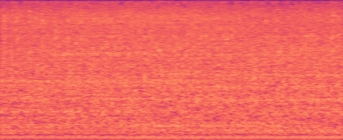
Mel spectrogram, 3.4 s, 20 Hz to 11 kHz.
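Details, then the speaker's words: 1987 Ford F150 with the 302 V8, C6 automatic and 4x4, after the vacuum modulator was reinstalled: even, steady low rumble with no misses or shaking; V8 idling smoothly. "She is running good. Wow, listen to that. Just idle down. It's actually running really quite smooth right now. It's not shaking."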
